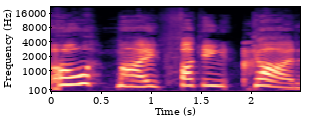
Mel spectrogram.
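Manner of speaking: very high, thrilled, excited shriek. Reading fan fiction aloud, the narrator hearing about a concert, screaming excitedly. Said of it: "I screamed".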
